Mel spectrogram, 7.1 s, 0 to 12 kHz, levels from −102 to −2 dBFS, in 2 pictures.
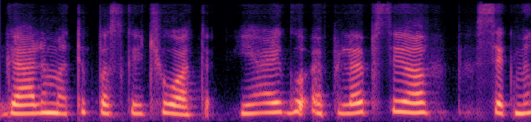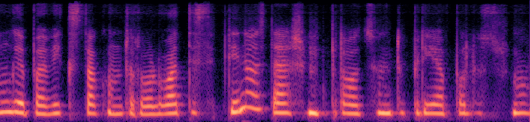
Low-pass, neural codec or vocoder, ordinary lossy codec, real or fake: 10.8 kHz; codec, 24 kHz, 0.9 kbps, DualCodec; Opus, 32 kbps; fake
